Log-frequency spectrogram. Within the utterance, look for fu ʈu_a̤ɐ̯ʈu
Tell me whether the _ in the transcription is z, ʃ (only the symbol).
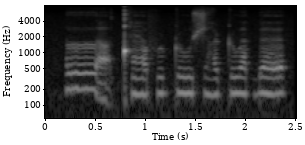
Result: ʃ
